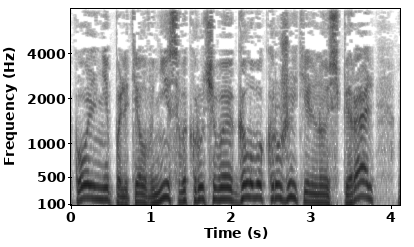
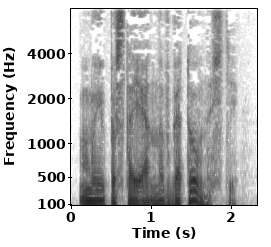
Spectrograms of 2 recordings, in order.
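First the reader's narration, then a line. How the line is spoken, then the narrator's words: Quiet speech. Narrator (Russian): госпитальер продолжал говорить тихо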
